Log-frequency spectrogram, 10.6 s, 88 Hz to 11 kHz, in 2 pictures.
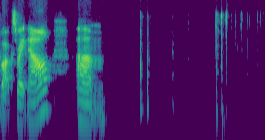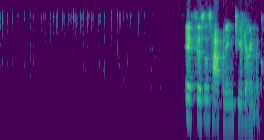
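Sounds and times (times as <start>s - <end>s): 
speech: 0.0s - 2.2s, 9.0s - 10.5s
typing on a computer keyboard: 4.3s - 8.6s.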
